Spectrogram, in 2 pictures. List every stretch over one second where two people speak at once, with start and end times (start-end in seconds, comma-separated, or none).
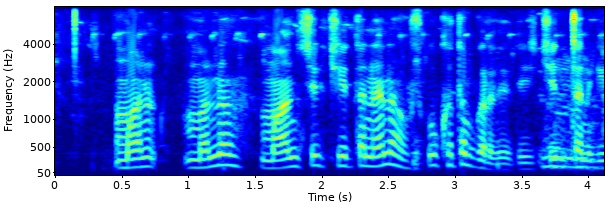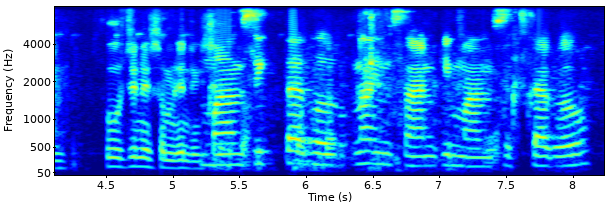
5.3-7.4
